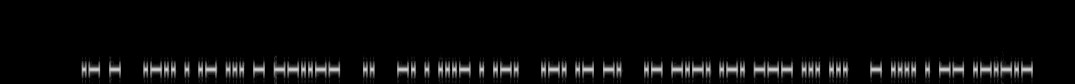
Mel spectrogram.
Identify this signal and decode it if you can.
Morse code, heard as a keyed tone, about 34 wpm, 700 Hz. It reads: AT LEAST, I NEVER RAN ACROSS THEM.
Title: Sentences from Top 1000 Words - Review Part 5 - 35wpm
